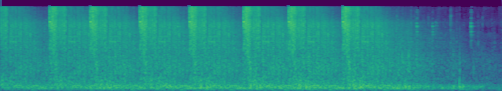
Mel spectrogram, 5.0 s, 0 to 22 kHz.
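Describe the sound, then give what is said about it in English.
French 75 field artillery guns fire on German lines during the First Battle of the Marne, a steady series of sharp reports punching through a dense, continuous roar that thins out at the end. “French artillery was now being rolled up to the front lines with direct sight at the Germans. The 75 started pounding them.”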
